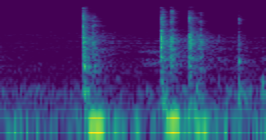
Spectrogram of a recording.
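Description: Computer keyboard being typed: about five separate keystrokes, unevenly spaced, beginning about half a second in.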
